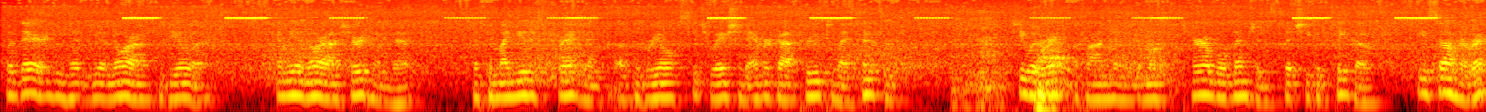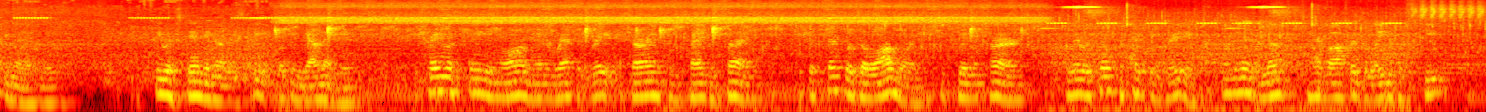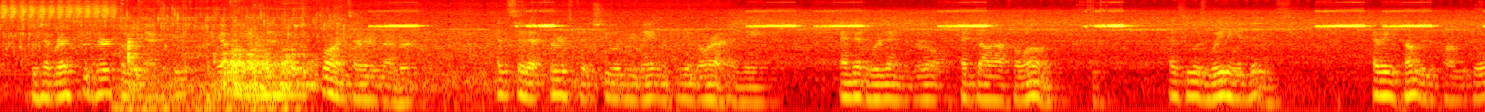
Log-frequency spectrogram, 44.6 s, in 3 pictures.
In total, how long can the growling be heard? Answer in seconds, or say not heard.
4 s.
